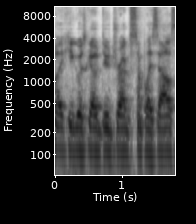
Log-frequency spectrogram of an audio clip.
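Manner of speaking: normal talking voice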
